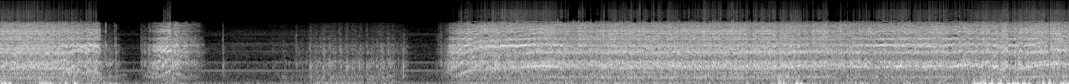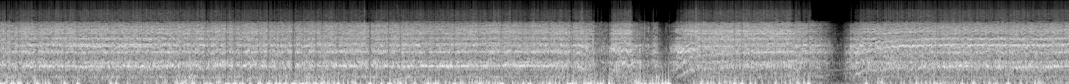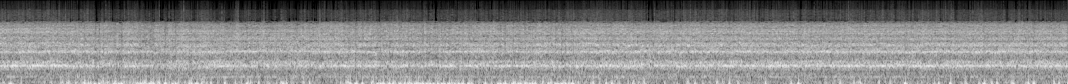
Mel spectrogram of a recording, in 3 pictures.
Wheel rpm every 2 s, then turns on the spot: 110, 10, 150, 200, 210, 230, 220, 230, 140, 150, 210, 230, 230, 230, 230, 230.
2-4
